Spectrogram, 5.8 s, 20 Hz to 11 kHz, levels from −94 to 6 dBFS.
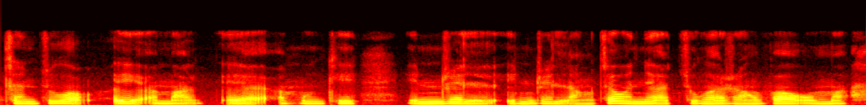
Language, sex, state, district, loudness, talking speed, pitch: Mizo, female, Mizoram, Aizawl, -18 LUFS, 165 wpm, 215 Hz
